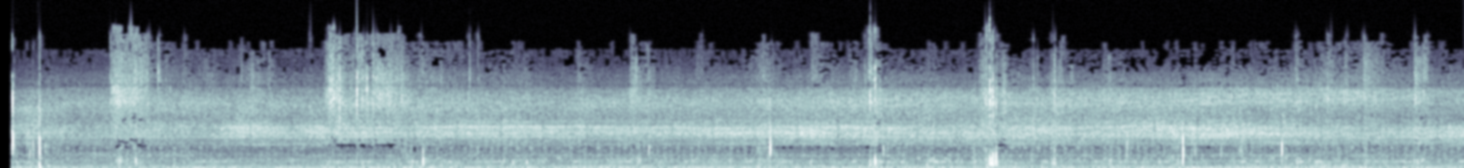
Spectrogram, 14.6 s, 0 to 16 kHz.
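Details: A dusk chorus of northern dusk-singing cicadas (Tibicen auletes) in Lakewood, New Jersey, on July 28, 2009, a continuous shimmering high buzz punctuated by scattered soft clicks and taps.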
